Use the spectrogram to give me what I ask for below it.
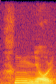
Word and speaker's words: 학여울: 써볼까요 한 여울인지 여울인지 대부분의 사람들은 이렇게 썼을 때 하교울이라고 발음하기 쉽거든요 하 겨울 그러면 어떤 사람은 제가 조금 전에 했었던 것처럼 학여울 이렇게 발음했을 때 어떤 거냐 하는 것이죠 만약에 하교울이라고 발음을 했다면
